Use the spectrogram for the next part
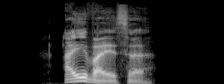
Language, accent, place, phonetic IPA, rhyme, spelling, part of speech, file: German, Germany, Berlin, [ˈaɪ̯vaɪ̯sə], -aɪ̯vaɪ̯sə, Eiweiße, noun, De-Eiweiße.ogg
- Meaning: nominative/accusative/genitive plural of Eiweiß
